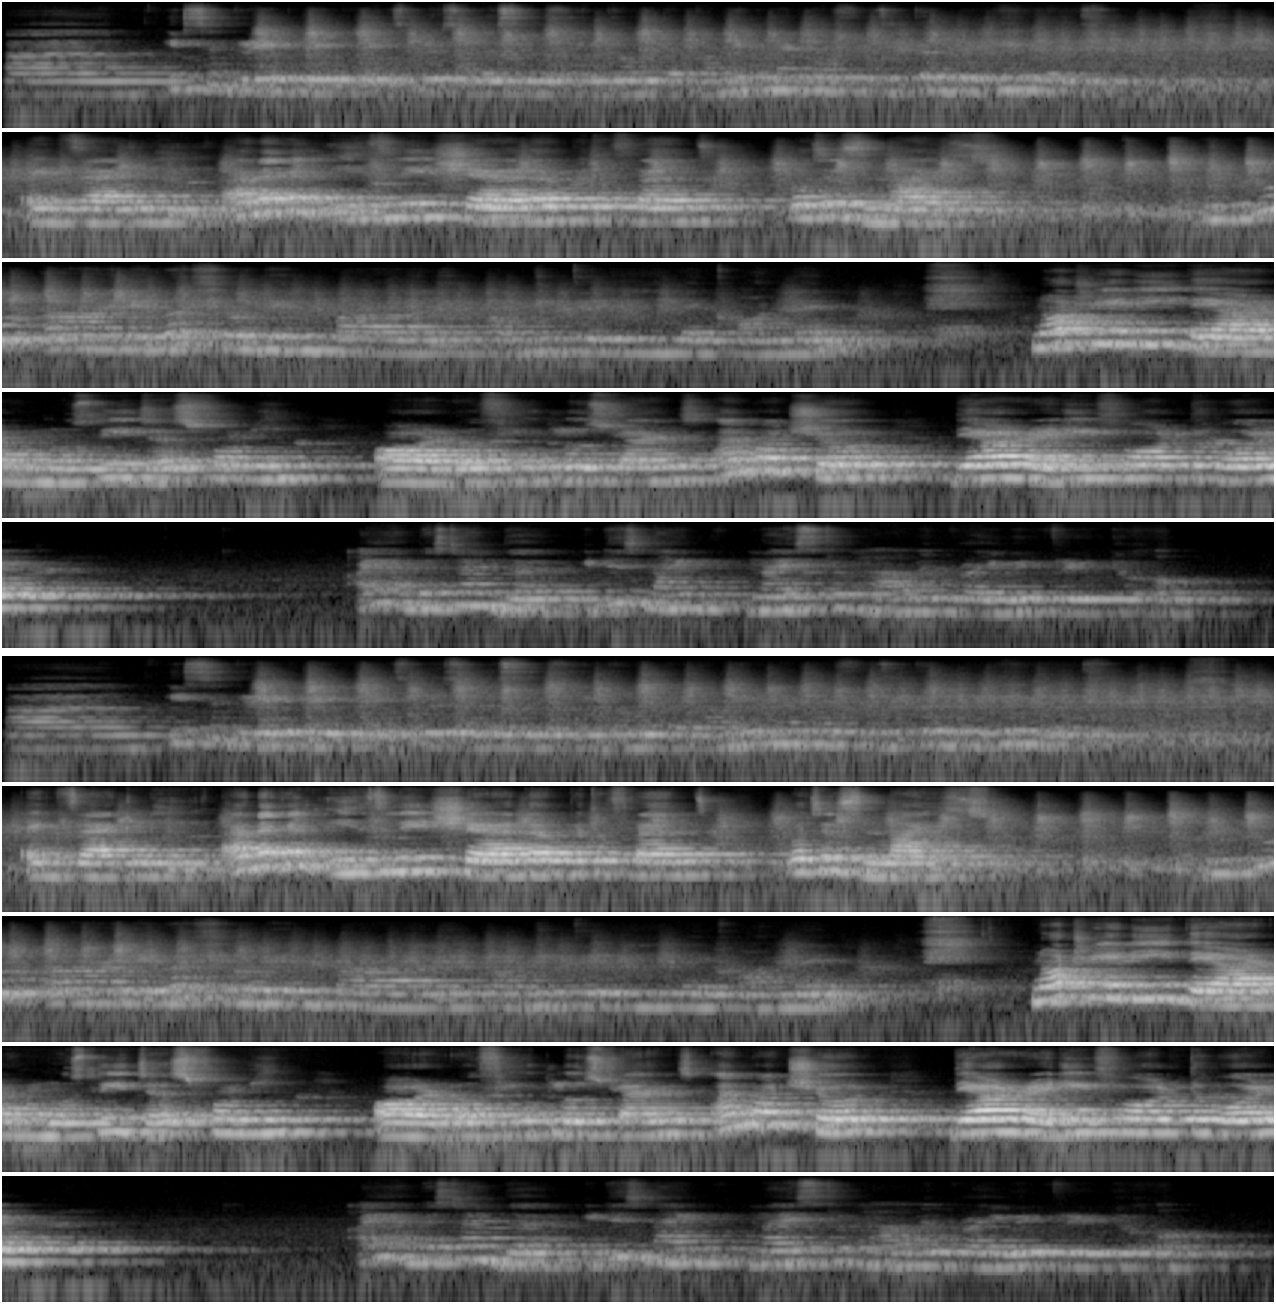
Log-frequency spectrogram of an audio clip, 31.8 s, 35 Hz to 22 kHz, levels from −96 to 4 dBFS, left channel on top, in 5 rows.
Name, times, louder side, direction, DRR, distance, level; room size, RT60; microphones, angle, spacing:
voice 1, 0.0-5.3 12.3-16.9 25.1-25.2 25.6-25.7 27.2-31.3, left 1 dB, 55° left, -4 dB, 0.6 m, -38 dB
sound 1, 1.2-16.7 17.0-17.1, equal, ahead, 0.5 m, -43 dB
voice 2, 6.4-9.9 10.3-11.3 17.3-17.6 17.9-20.6 20.9-23.5 23.8-25.5, right 3 dB, 50° right, 1 dB, 0.3 m, -24 dB
2.4 x 2.0 x 2.6 m, 1.4 s
head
